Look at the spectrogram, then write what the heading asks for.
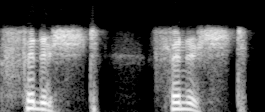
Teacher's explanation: the Ed D is pronounced just like a t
